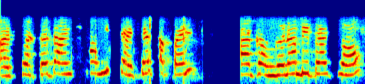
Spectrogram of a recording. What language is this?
Sindhi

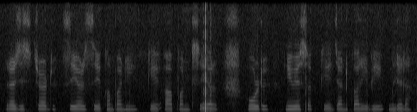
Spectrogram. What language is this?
Bhojpuri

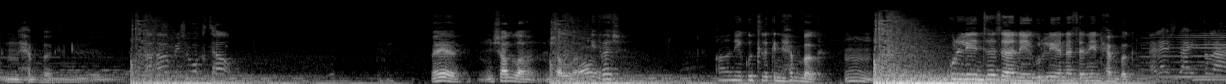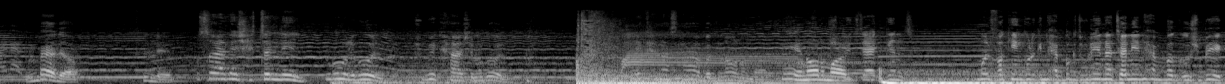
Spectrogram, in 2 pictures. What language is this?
Arabic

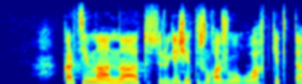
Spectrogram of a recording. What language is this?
Kazakh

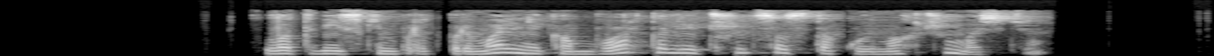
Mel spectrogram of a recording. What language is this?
Belarusian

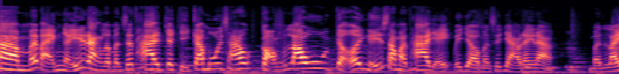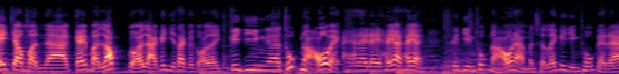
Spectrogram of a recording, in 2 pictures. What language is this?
Vietnamese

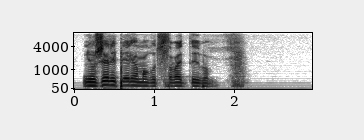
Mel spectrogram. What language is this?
Russian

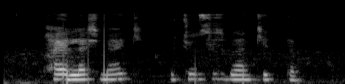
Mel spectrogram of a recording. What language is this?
Uzbek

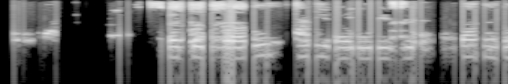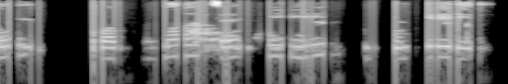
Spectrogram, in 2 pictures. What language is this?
Swahili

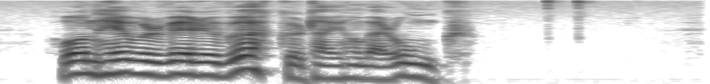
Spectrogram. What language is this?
Faroese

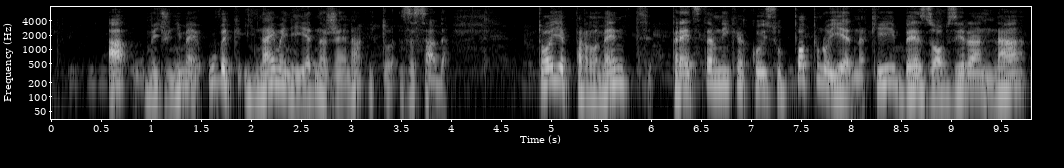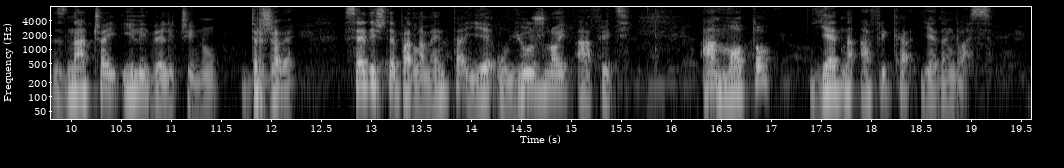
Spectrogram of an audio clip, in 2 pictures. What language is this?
Serbian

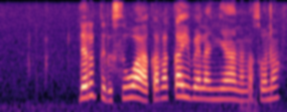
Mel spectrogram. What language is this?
Tsonga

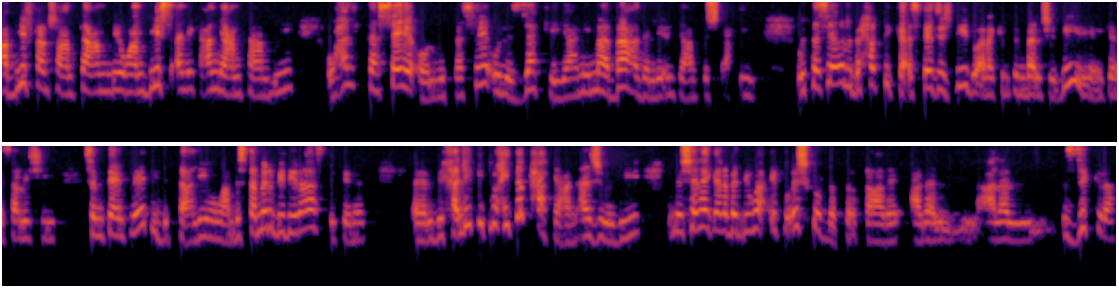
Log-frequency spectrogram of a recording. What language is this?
Arabic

